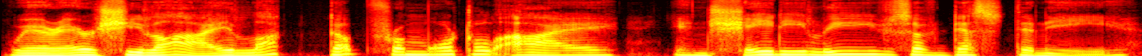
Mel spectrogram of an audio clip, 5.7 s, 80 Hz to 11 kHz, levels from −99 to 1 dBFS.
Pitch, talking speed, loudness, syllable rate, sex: 155 Hz, 135 wpm, -15 LUFS, 3.7 syllables/s, male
